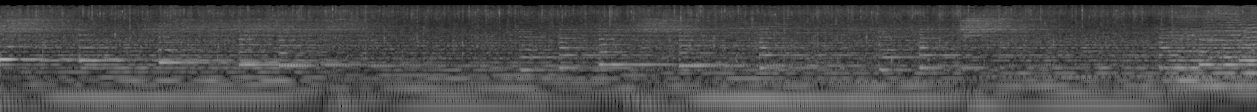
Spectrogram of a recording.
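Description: Slow instrumental music from the band: held chords over a deep bass line whose notes change every two or three seconds, with no singing.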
